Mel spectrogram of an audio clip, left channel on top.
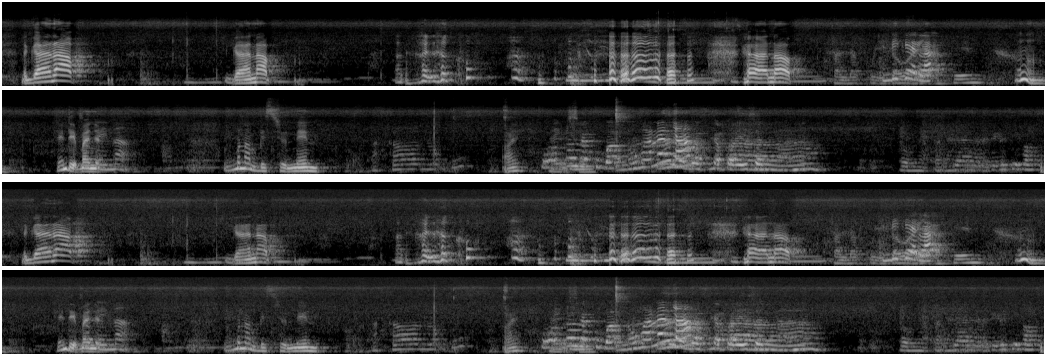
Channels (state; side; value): noise; right; hiss, 17 dB below the sound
